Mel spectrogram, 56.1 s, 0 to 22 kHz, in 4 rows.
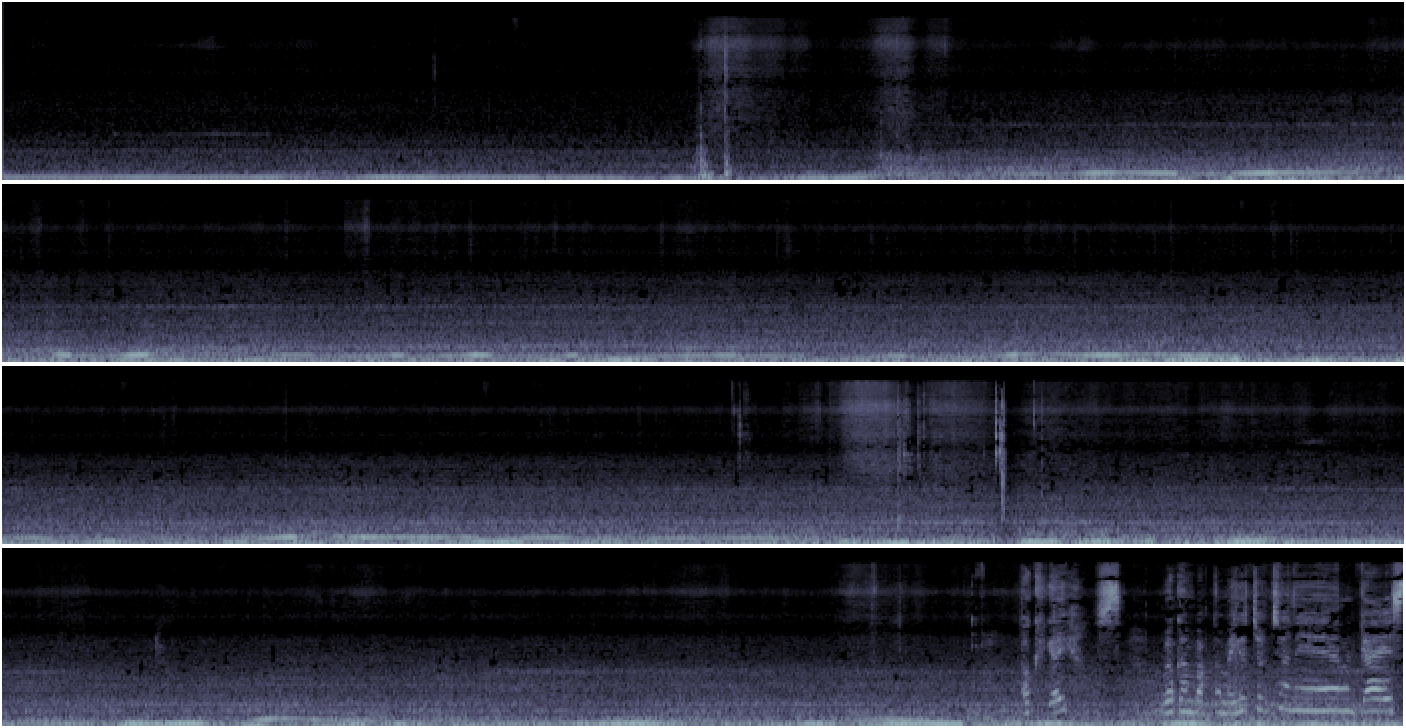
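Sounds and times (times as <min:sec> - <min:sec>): car engine and road rumble: 0:00.0 - 0:56.0
brief hiss: 0:06.9 - 0:09.6, 0:36.1 - 0:38.5.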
